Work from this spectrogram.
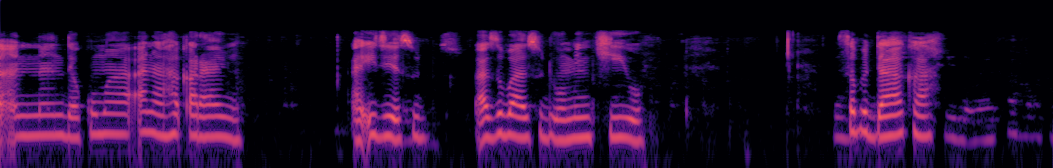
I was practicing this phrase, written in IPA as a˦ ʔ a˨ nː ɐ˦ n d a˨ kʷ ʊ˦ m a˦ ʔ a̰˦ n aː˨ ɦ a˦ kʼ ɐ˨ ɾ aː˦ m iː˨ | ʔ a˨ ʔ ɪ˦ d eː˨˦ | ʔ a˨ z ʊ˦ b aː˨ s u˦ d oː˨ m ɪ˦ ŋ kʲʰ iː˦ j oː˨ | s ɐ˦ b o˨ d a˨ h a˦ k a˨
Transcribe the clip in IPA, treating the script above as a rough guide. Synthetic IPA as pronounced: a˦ ʔ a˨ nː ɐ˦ n d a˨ kʷ ʊ˦ m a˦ ʔ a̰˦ n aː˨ ɦ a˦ kʼ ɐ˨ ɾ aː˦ m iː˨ | ʔ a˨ ʔ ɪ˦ d͡ʒ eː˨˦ | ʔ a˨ z ʊ˦ b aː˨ s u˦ d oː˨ m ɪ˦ ŋ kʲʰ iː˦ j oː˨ | s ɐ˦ b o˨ d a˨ h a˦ k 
